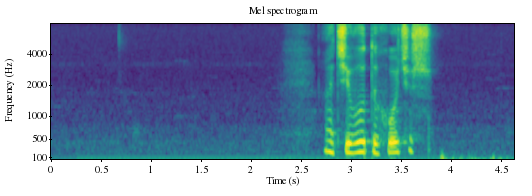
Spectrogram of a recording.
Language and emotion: Russian, neutral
